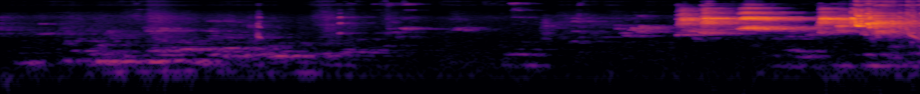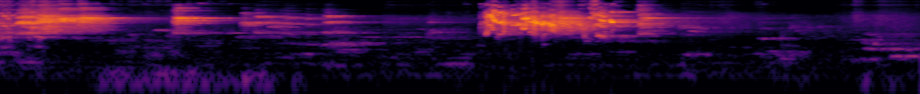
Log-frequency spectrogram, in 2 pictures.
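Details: Mutation lovebirds in a flying cage singing during the off season: soft low chatter, then two loud stretches of scratchy, high-pitched chirping and twittering.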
